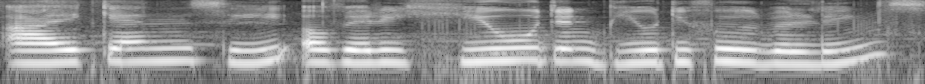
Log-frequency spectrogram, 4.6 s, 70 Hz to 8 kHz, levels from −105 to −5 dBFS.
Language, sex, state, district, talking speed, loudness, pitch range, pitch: Hindi, female, Himachal Pradesh, Shimla, 115 wpm, -16 LUFS, 235-260 Hz, 245 Hz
